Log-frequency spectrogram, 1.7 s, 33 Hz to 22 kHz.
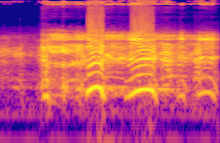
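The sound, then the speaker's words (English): An exaggerated, theatrical cough: two loud hacking bursts with a strong voiced, rasping tone, joined by shorter throaty sounds, performed alone with no talking. “And now, will you show us the cough that made theatrical history in 1935?”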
